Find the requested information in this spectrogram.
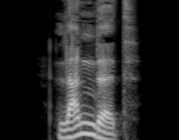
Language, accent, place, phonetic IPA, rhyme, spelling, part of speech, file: German, Germany, Berlin, [ˈlandət], -andət, landet, verb, De-landet.ogg
- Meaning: inflection of landen: 1. third-person singular present 2. second-person plural present 3. plural imperative 4. second-person plural subjunctive I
